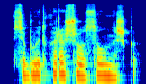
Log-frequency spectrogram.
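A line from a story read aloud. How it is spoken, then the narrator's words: Mumbled softly. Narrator (Russian): пробормотала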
